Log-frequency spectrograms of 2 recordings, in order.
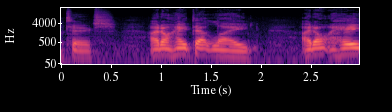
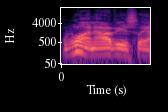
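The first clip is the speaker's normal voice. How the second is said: usual speaking voice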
